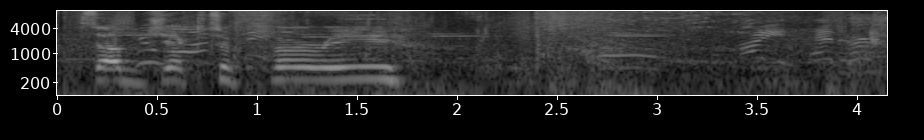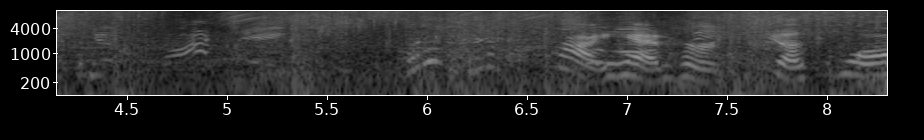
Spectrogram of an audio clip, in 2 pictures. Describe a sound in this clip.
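A large winged monster roars.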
